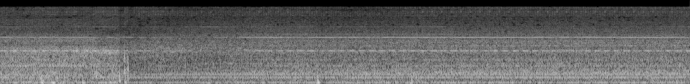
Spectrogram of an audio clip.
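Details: 2022 Ford Maverick Hybrid after repairing a no-crank, no-start, no-dash-lights fault caused by a snapped rear-battery power supply cable eyelet. After a brief rev the engine settles into a steady, even idle, no knocks; running normally.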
